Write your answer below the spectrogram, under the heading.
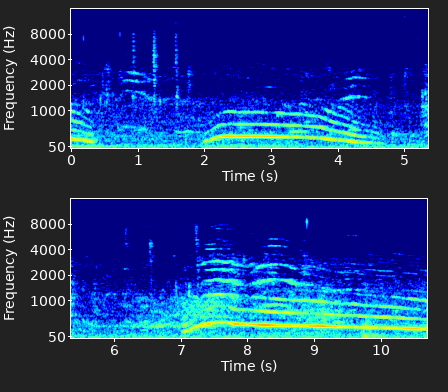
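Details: ['A domestic cat, frightened by another cat, makes unusual sounds: three long, harmonic, moaning yowls, each rising quickly then sliding slowly down. They come at intervals of a few seconds in a quiet indoor setting.']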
